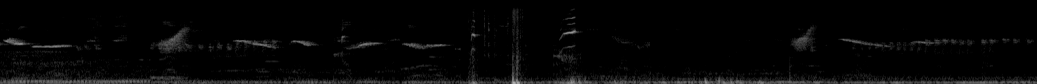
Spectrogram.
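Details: Several red-whiskered bulbuls in their first week of care; scattered slurred whistles and upswept chirps, with a couple of loud clicks in the middle and a low hum throughout.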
